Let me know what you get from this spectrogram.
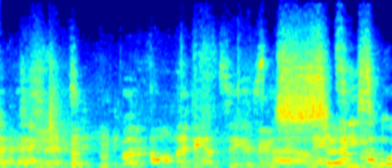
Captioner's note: laughter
